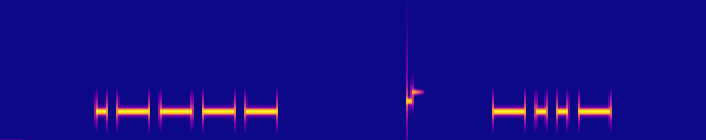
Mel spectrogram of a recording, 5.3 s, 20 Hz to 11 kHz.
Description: Morse code, heard as a keyed tone, about 15 wpm, 700 Hz. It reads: 1 X
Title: Single Letter-Number Alt - Rapid-Fire 15wpm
